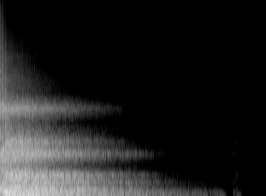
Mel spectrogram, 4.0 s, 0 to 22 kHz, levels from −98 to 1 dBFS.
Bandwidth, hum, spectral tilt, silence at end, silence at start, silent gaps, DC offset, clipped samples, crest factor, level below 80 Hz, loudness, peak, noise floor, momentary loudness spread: 6.6 kHz; none; -9.5 dB/octave; 2.15 s; 0 s; none; under 0.1%; under 0.1%; 18 dB; -30 dBFS; -23 LUFS; -8 dBFS; -86 dBFS; 24 LU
